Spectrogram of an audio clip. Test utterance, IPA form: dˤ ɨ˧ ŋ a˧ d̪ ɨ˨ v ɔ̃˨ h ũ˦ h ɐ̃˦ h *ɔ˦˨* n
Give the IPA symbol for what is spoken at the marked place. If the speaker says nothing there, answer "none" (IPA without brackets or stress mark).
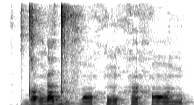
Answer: ɔ̃˦˨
